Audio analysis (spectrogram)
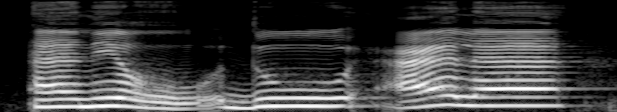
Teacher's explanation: Долгота в размере двух огласовок. Удлиняем фатха над буквой лям. Хар. Ра у нас твердо здесь.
